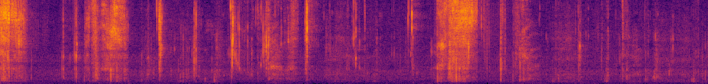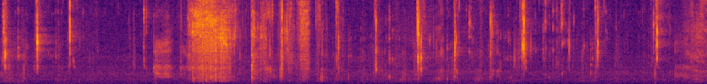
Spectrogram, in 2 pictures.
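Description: Close-miked chewing and biting on boiled octopus dipped in Thai fish sauce, a run of short crunchy clicks with two longer, louder mouth noises partway through.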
